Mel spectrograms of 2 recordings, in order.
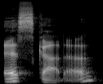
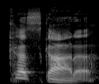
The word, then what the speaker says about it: Cascada: Well, it's I think her name is Escada. It's Cascada. Cascade. It's spelled like cascade and sing her song cuz it's also about on the dance floor.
